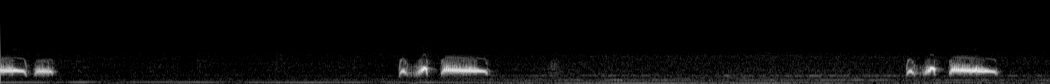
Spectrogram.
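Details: Spotted dove in 'thúc' coo style, used as a lure to provoke wild doves; low mellow phrases repeated roughly every four to five seconds, each with quick short notes before a sustained coo, faint low hum between.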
